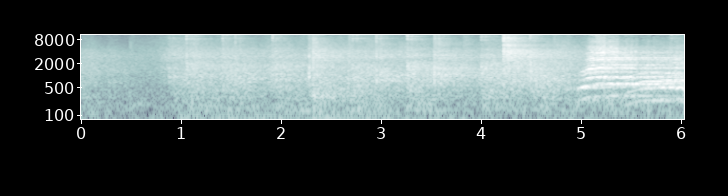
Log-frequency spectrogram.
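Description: Table tennis rally: the celluloid ball clicking off paddles and table about twice a second. About five seconds in, a man gives a loud shout as the point is won, the loudest sound here.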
